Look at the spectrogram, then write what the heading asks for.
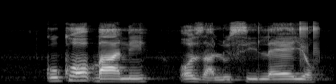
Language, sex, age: Xhosa, male, 20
